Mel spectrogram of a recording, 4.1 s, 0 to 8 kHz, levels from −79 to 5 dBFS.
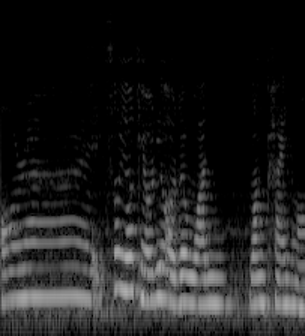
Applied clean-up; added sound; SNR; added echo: none; none; none; reverberation time 0.4 s.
